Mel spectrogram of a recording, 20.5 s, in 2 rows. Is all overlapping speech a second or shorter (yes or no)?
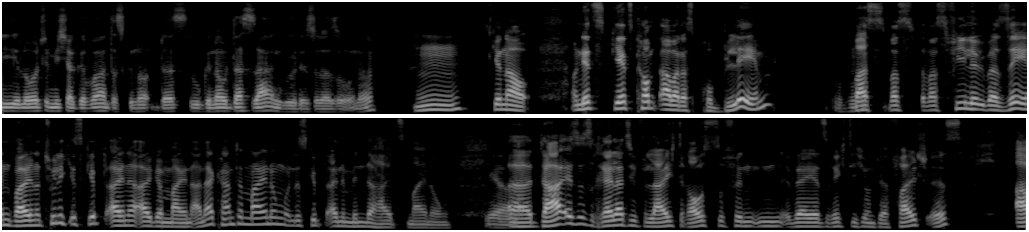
yes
